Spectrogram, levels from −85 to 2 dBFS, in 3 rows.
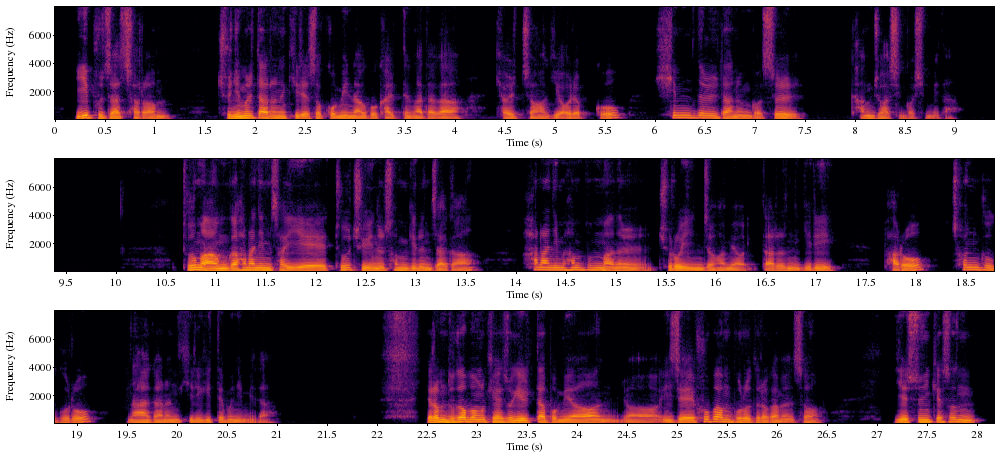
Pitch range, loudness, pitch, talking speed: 100-140 Hz, -21 LUFS, 115 Hz, 275 characters per minute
